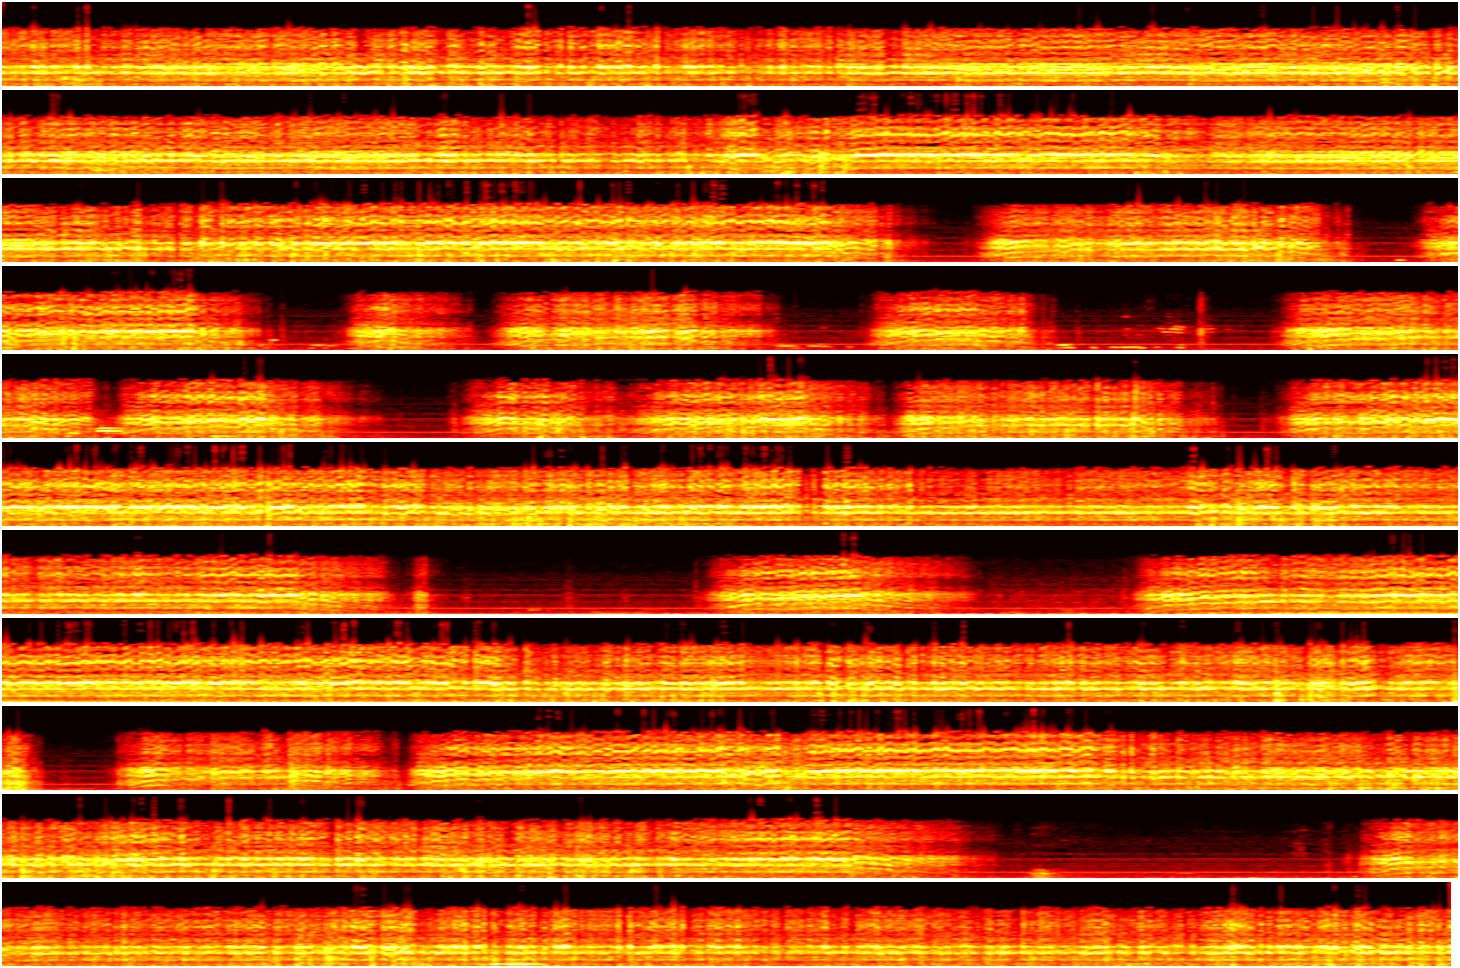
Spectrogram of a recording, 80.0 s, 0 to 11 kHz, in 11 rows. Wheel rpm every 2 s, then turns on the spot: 220, 230, 220, 220, 220, 220, 210, 220, 210, 120, 140, 90, 100, 40, 120, 80, 130, 140, 190, 230, 230, 230, 150, 40, 60, 210, 220, 230, 230, 130, 150, 210, 210, 230, 210, 20, 150, 230, 230, 230.
18-20 26-28 32-36 58-60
